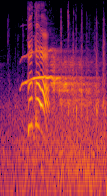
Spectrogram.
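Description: A horse whinnies once, loudly, about half a second in, its call falling in pitch and then trailing off in a held note.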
